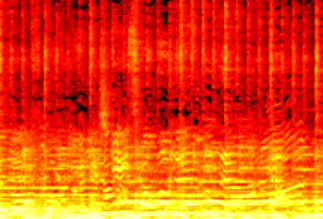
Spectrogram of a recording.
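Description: Live band playing a song: a singer's voice over electric guitar, bass guitar and keyboard, with steady bass notes and a regular percussion beat.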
